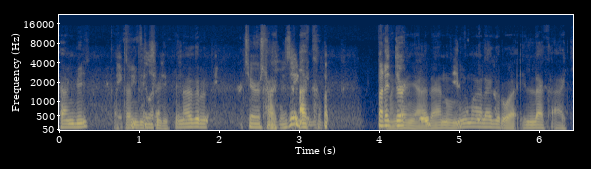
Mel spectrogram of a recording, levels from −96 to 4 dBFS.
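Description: From 0.0 to 0.83 s the speech dips by up to about 25 dB: speech suppressed in double talk, likely an echo canceller attenuating the near talker during overlap. An echo leak follows at 0.57 to 0.68 s, a faint copy about 25 dB down and delayed 0.34 s, likely residual loudspeaker pickup the canceller missed. A stronger leak, about 10 dB below the speech, runs from 0.99 to 1.91 s. Suppression recurs at 1.23 to 1.5 s (about 20 dB) and 1.89 to 2.39 s (about 30 dB). Another leak, about 25 dB down, runs from 2.67 to 3.83 s. Suppression returns at 2.98 to 3.48 s (about 25 dB) and from 4.43 s to the end (about 30 dB).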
